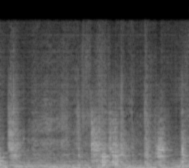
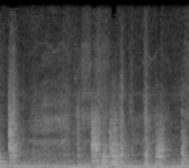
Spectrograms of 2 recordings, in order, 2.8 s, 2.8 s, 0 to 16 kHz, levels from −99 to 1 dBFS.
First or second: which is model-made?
first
